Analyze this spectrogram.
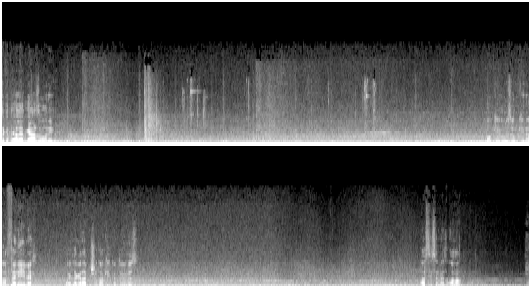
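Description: An airboat engine drones loudly, its pitch rising and falling.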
